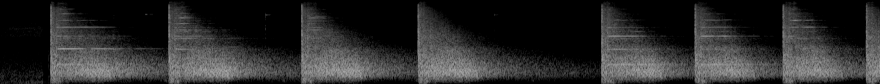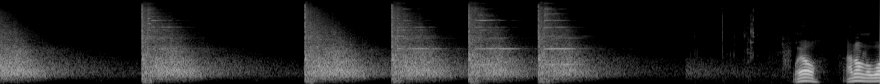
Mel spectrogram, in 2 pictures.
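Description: Kimber CDS9 pistol fired at steel targets, twelve sharp shots each followed by a bright ringing clang, spaced in quick pairs and groups, with a brief voice at the end.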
